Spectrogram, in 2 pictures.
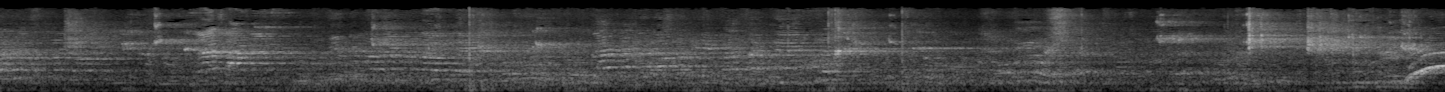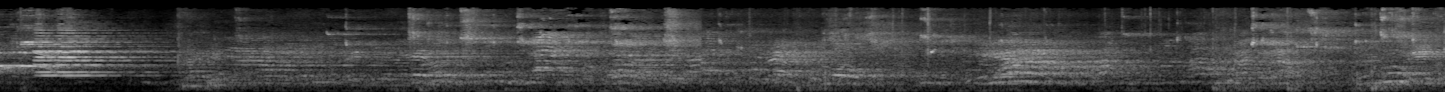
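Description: A basketball bouncing on a hard court, with voices from players and spectators echoing in a large hall. About ten seconds in, one loud call rises in pitch and holds for about a second.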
